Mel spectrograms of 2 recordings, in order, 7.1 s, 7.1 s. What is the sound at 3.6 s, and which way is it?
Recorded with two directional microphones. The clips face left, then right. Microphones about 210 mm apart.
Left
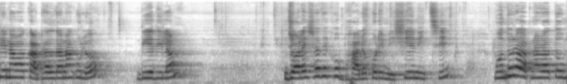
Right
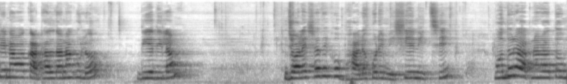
A woman's voice, 35° left (ahead or behind).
